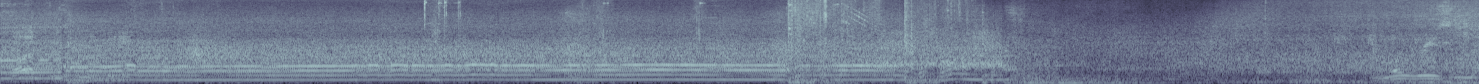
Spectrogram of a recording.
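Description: Ferrari race car in the racing game Forza Horizon, engine held at a steady high whine with tyre squeal and skidding, then a sharp shift into rougher, fluctuating revs near the end, loud and continuous.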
